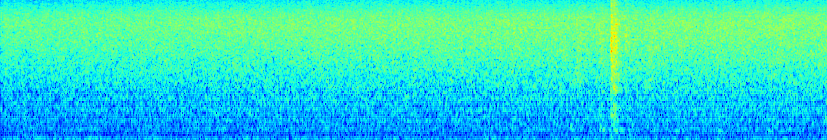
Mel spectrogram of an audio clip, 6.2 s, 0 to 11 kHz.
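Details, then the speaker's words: Hammarlund SP-600 communications receiver on bench supply, around 16 MHz: steady even hiss with one brief click, no hum, crackle or fading; normal receiver background noise. "There. That sounds good. I like that."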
